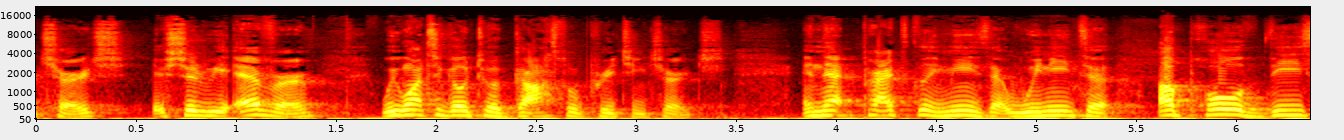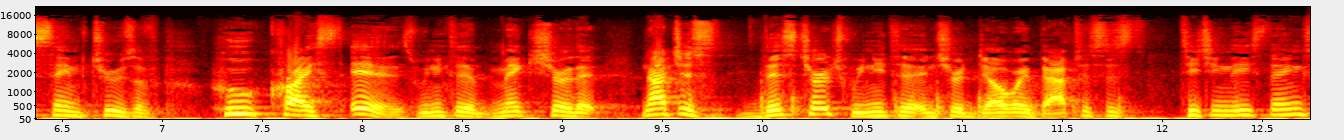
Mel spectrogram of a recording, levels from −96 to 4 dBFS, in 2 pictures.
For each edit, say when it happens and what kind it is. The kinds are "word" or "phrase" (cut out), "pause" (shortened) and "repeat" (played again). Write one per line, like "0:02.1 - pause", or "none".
none

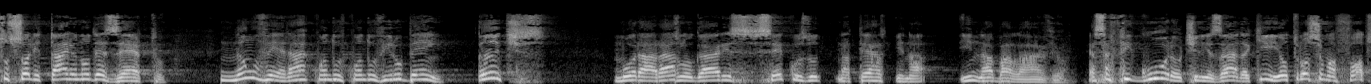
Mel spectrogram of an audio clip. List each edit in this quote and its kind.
0:02.2 - word
0:03.4 - repeat
0:06.8 - word
0:08.2 - word
0:08.8 - word
0:10.8 - pause

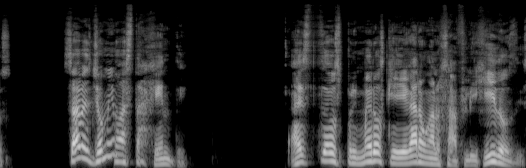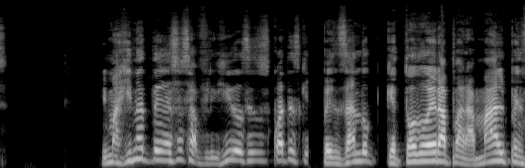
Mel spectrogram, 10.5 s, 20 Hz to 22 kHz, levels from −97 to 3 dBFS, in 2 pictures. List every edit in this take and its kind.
0:01.1 - word
0:08.3 - word
0:09.0 - word

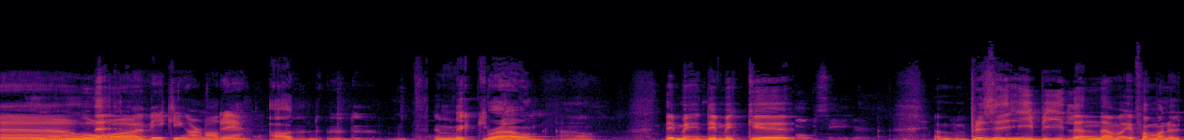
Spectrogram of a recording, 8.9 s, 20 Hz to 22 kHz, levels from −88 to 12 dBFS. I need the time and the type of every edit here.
0:01.6 - phrase
0:02.2 - word
0:03.2 - pause
0:03.6 - word

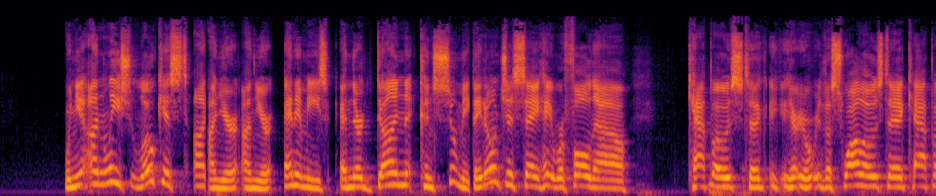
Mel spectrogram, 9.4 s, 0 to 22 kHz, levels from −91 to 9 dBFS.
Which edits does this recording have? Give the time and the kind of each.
0:02.0 - word
0:03.3 - word
0:04.7 - word
0:07.4 - word

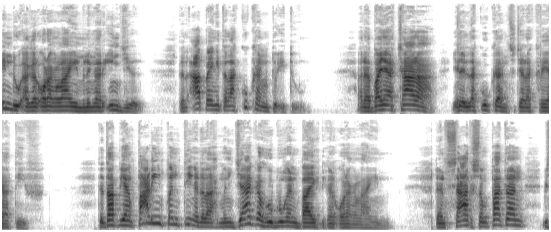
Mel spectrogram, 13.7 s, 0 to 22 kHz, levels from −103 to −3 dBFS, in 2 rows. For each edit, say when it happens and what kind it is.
0:05.7 - word
0:12.7 - word

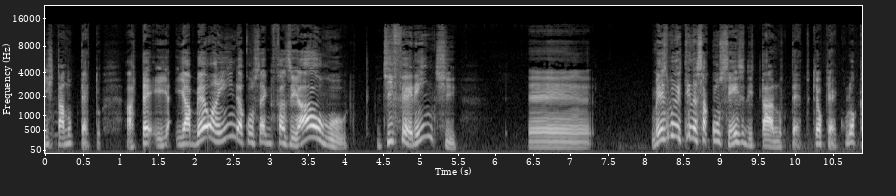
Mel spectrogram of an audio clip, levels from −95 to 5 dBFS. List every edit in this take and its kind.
none

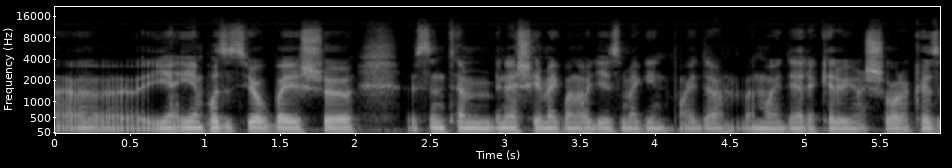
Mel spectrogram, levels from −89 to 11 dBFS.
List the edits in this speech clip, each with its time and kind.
0:02.9 - word
0:03.5 - word
0:04.6 - word

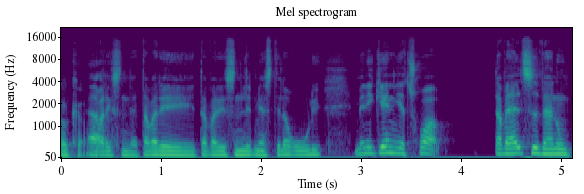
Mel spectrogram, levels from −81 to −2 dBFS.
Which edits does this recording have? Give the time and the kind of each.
none

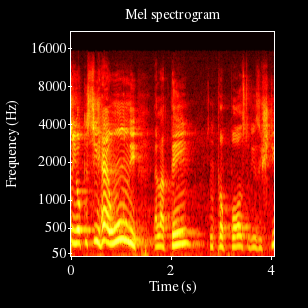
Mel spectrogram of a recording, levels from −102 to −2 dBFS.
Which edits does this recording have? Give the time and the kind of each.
0:02.7 - pause

